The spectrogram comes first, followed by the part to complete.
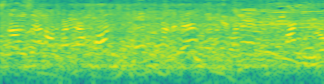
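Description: Dense crowd chattering at close range, many voices talking over one another.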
